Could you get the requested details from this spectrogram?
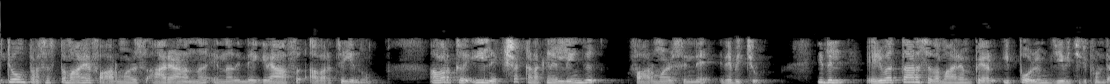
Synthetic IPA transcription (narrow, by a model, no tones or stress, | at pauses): tːɐʋumprɐɕɐst̪ɐmaːjɐfa̰ːrmɐɻsaːɾaːɳe̞nːɨʔe̞nːɐðinde̞ɡɾaːfɨʔɐ̰ʋɐ̰rt͡ɕe̞jːunːu | ɐʋɐrkɨʔiːle̞kʂɐkːɐɳɐkːinɨliŋɡɨ | faːrmɐɻsinde̞̰ɾe̞bʱit͡ɕːu | iðile̞̰ɻubɐt̪ːaːrɨɕɐðɐmaːnɐmpe̞ːripːo̞ːɻumd͡ʑiːʋit͡ɕːiɾipːuɳɖɨ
